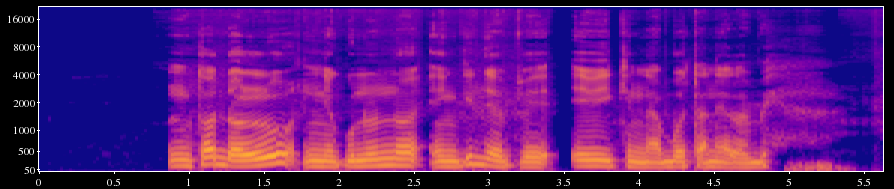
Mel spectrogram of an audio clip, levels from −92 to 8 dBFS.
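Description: No technical faults can be heard in this recording.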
